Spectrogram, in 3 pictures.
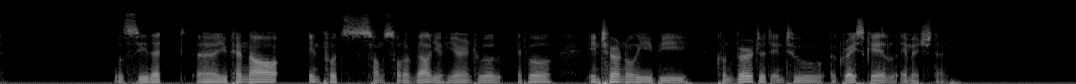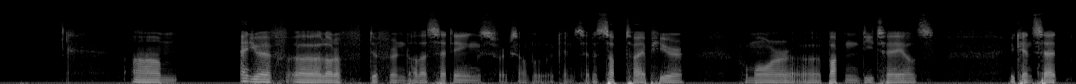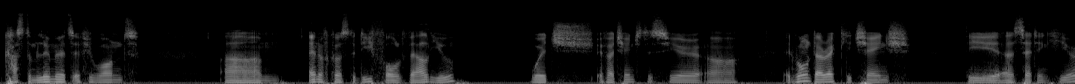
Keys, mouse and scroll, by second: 0.4-1.6 middle drag, 2.5 shift+Tab, 3.3-4.7 shift+middle drag, 5.6-8.8 drag, 8.9-9.9 drag, 9.9 shift+Tab, 11.3-12.7 shift+middle drag, 13.0 click, 13.9-15.1 middle drag, 15.5-18.3 middle drag, 19.7 click, 30.6-32.2 drag.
